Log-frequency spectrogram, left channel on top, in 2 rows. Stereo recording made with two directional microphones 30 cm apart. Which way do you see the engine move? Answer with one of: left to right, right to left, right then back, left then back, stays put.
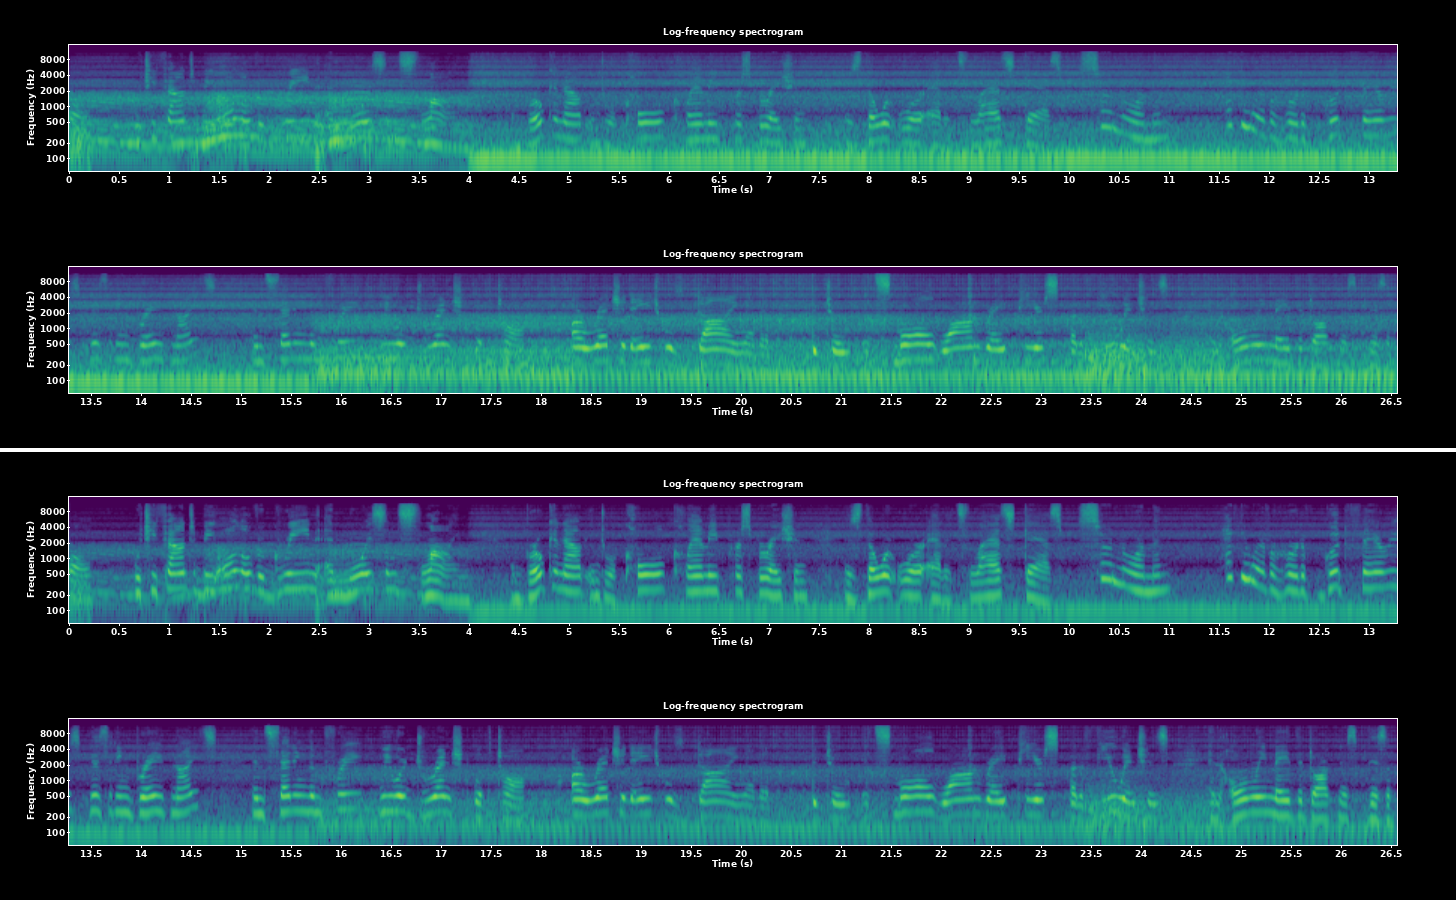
stays put.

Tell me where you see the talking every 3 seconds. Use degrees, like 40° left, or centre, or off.
30° right, 30° right, 30° right, 30° right, 30° right, 30° right, 30° left, 10° left, 20° right.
